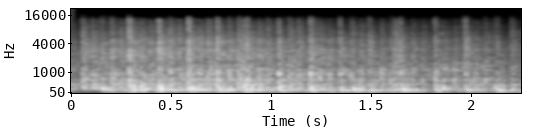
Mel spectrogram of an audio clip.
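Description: Drums played in a fast, dense roll of strokes.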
